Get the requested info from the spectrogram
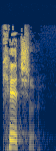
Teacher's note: First syllable, strong on that I. Ki. The second kind of almost drops the E. Chin. Kitchen.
